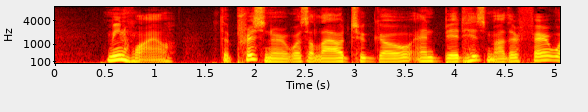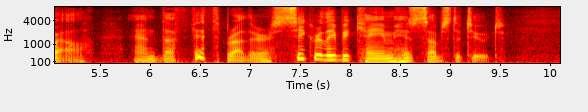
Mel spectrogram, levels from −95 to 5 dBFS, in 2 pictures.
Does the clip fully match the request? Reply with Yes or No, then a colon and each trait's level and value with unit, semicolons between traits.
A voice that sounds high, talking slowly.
No: low, 125 Hz; slow, 120 wpm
